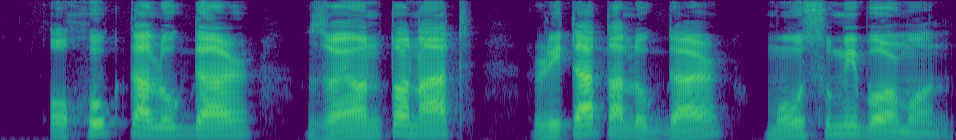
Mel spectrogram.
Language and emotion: Assamese, neutral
